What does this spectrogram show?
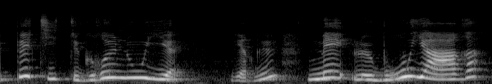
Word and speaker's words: brouillard: Dans le buisson, virgule, Zinou voit une petite grenouille, virgule, mais le brouillard, je ne prononce pas la lettre D, mouille le feuillage, point.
